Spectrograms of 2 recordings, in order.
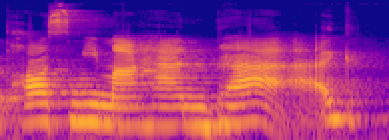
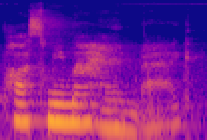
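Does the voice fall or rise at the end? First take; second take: rises; falls. First: The voice rises at the end, like a question. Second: The voice falls at the end, like a statement. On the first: It sounds like asking rather than telling. The speaker calls it wrong. "you don't go" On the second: It is a simple direct request. The speaker calls it right. "You just go"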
